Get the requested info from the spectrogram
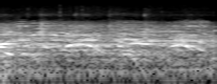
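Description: Speech: a man's voice talking, the match commentary of a football broadcast.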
